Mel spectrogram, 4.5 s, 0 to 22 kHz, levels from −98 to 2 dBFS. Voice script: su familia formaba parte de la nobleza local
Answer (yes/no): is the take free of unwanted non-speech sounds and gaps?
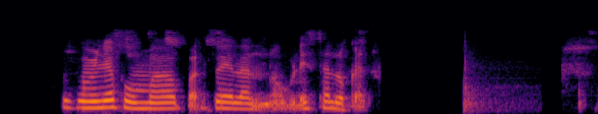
no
